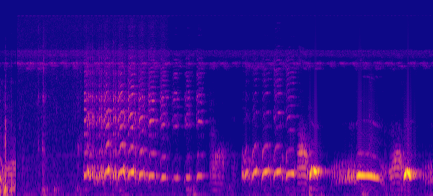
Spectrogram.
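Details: Trained local Barbary dove: a harmonic, bubbling passage is followed by low rolled notes and long, smooth, descending coos.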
